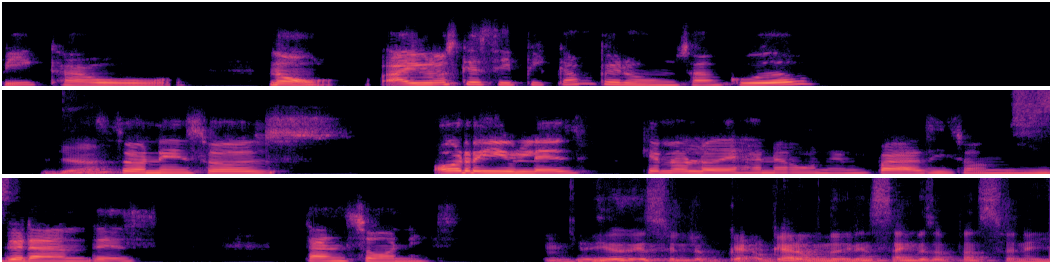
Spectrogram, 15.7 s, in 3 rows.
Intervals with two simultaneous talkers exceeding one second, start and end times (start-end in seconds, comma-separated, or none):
none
